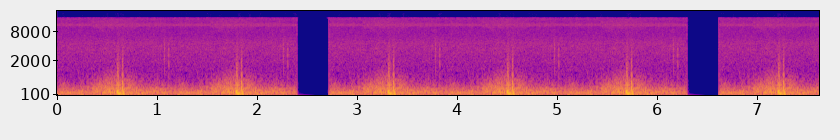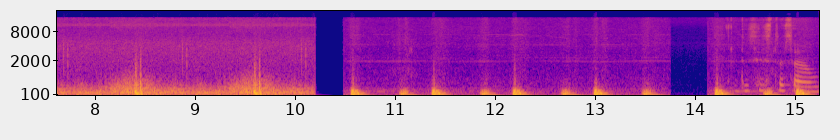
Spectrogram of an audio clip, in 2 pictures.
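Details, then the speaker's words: Steady rushing murmur heard with stethoscope that swells with each beat and never falls silent: continuous murmur. "This sound indicates that there is Continous Murmur"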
